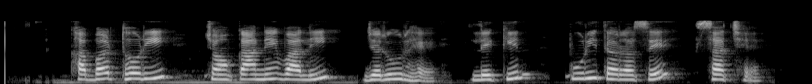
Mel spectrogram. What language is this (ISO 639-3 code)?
hin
